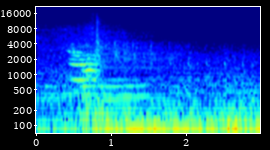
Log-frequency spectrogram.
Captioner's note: grunts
